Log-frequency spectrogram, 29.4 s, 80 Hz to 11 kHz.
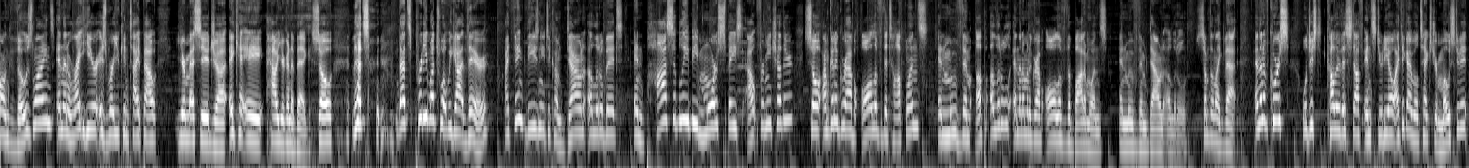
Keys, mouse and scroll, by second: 0.1-1.1 middle drag, 3.0 middle click, 4.3 click, 5.4-5.7 shift+middle drag, 6.6-7.8 drag, 8.0 Tab, 8.5 middle click, 8.9 Tab, 9.8 middle click, 10.8-11.8 drag, 13.1 Tab, 14.0 Tab, 15.2 Tab, 17.0 l, 17.9 l, 18.9 click, 18.9 l, 20.4 click, 20.6 l, 21.7 l, 22.9-24.1 drag, 22.9 l, 24.6 Tab, 26.6-27.8 middle drag.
